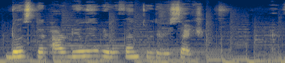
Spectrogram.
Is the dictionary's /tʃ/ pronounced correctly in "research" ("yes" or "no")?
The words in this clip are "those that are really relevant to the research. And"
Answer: yes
